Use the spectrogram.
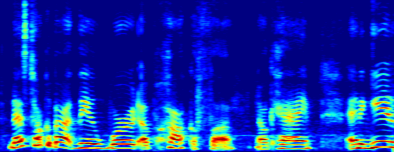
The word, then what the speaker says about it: Apocrypha: dictionary a portal open and we have the Apocrypha unless let me press this button so you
